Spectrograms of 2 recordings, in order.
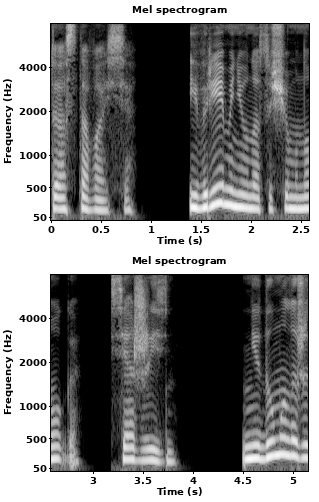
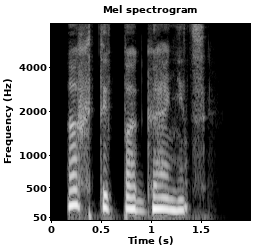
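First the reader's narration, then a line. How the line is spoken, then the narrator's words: Playful laughing. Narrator (Russian): В шутку засмеялась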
